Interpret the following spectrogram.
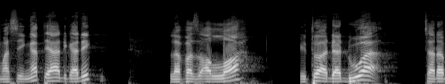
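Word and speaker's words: الله: fathah ada yang masih ingat ya adik-adik lafaz Allah itu ada dua cara bacanya ada yang ditebalkan ada yang ditipiskan bacanya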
